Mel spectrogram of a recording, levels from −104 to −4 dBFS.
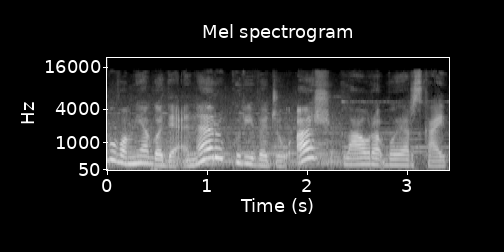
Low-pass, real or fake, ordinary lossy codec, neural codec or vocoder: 14.4 kHz; real; AAC, 48 kbps; none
